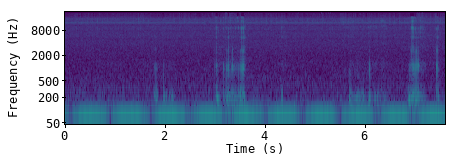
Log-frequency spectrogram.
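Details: A sleeping Chihuahua snores in a low, steady rumble that swells and fades with each breath, slightly over one breath per second, with a few faint nasal squeaks and clicks on some breaths.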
